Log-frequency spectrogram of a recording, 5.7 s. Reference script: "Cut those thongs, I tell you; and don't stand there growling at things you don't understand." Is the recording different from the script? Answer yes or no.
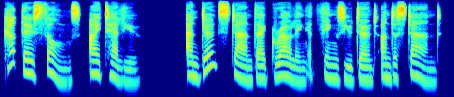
no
